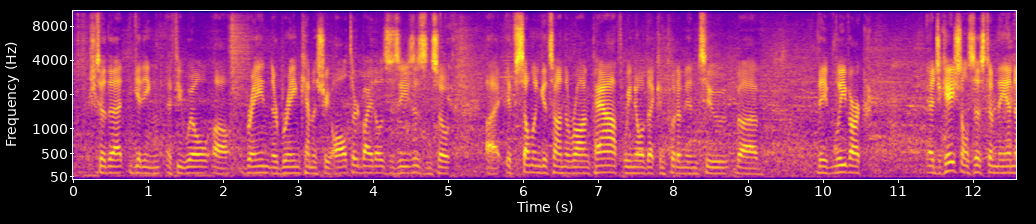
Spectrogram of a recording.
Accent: North Dakota, United States; The education that I went through growing up in North Dakota, that doesn't work for everybody.

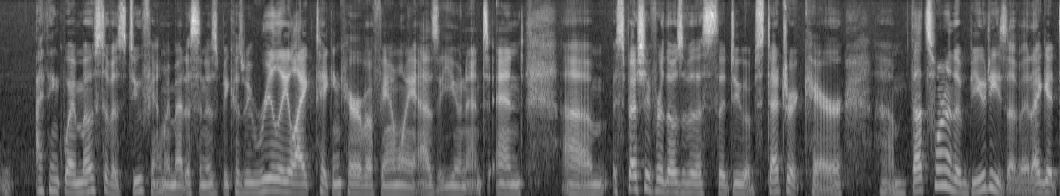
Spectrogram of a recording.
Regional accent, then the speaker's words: Wyoming, United States; I was born and raised in Wyoming and always wanted to be back and live in a small rural setting. I grew up in a bunch of farms and ranches. I claim all of eastern Wyoming.

